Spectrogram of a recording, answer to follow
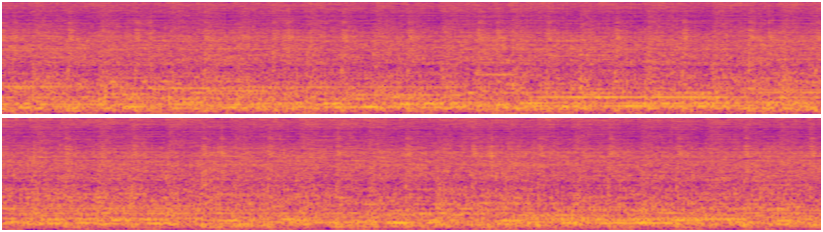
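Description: Metal band playing live: electric guitars over a drum kit, the sound dense and steady without a break.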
